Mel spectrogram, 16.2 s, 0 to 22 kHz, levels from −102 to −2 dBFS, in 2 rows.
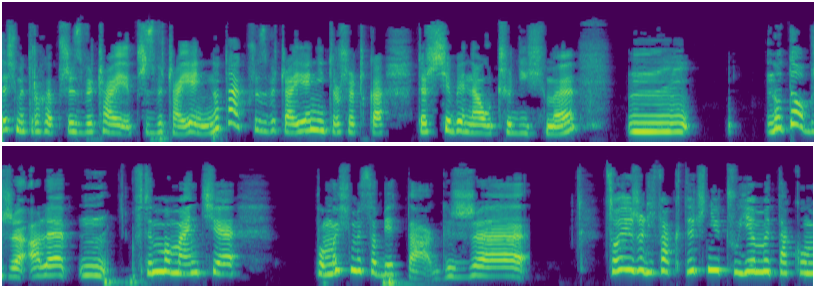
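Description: No technical faults can be heard anywhere in the recording.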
